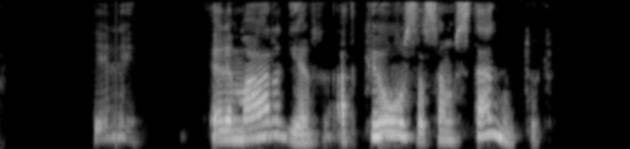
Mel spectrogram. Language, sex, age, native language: Icelandic, female, 40-49, Polish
